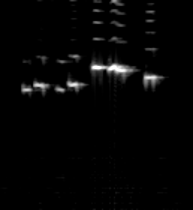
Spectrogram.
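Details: Short phrase of the Pythagora Switch opening theme whistled by a pet cockatiel: four brief level notes climbing gently, then two longer, louder falling whistles and a final lower note.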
